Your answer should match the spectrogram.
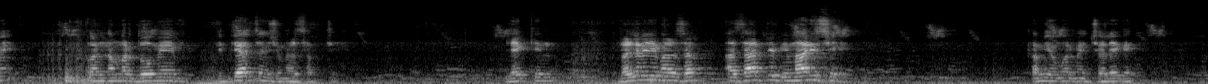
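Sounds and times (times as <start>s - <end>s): bird cooing: 3.6s - 6.2s, 8.2s - 10.3s, 11.4s - 12.0s.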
